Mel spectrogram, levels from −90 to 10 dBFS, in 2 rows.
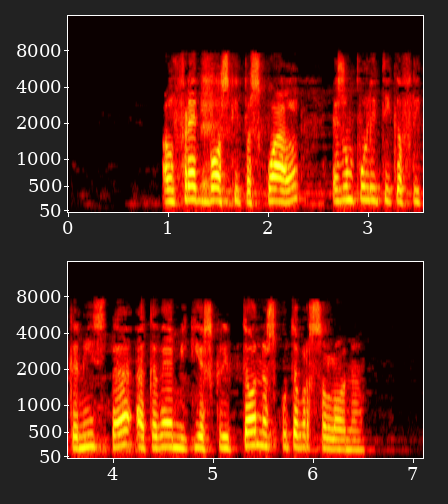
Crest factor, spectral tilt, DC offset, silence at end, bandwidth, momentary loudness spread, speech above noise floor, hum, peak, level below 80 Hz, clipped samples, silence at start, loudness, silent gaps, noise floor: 16 dB; -5 dB/octave; under 0.1%; 0.6 s; 8 kHz; 11 LU; 58 dB; none; -2 dBFS; -62 dBFS; under 0.1%; 0.95 s; -18 LUFS; none; -75 dBFS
